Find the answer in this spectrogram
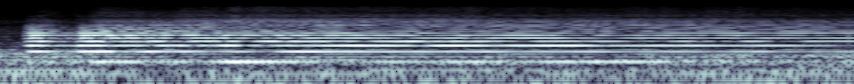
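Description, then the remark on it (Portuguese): A single loud trumpet blast, one long steady brassy note with a rich buzzing tone, held for about four seconds with no voices. “Quando tocarem sons curtos e fortes, as tribos acampadas a leste deverão começar a sair.”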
